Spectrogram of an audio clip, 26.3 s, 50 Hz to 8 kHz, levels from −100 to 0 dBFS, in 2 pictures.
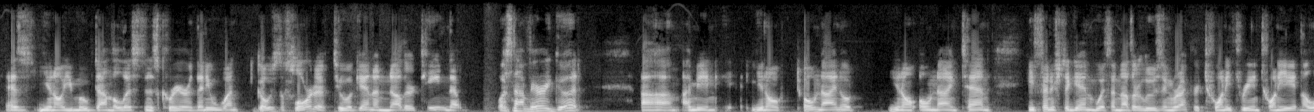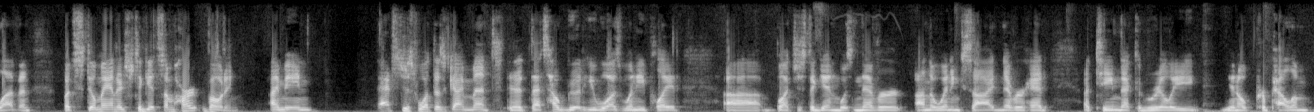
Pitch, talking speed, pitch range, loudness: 115 Hz, 220 wpm, 105-120 Hz, -19 LUFS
